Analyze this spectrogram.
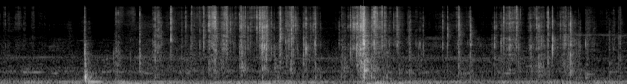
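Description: Trading-card pack wrapper being torn open and crinkled in the hands: a run of crackling and tearing, loudest about halfway through. A single thump comes about a second in.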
